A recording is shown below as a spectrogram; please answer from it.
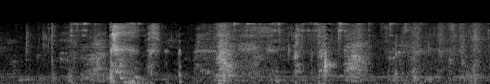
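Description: A Rottweiler gives sharp, excited barks and yips in quick bursts while a person talks nearby.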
